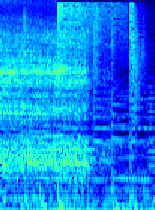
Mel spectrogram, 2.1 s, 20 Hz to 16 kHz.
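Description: Cordless impact driver hammering rapidly on a nut, the impacts stopping a little over a second in. The driver is a Milwaukee M12 Fuel fitted with the anvil of the M12 stubby impact wrench. Background music plays along with it.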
